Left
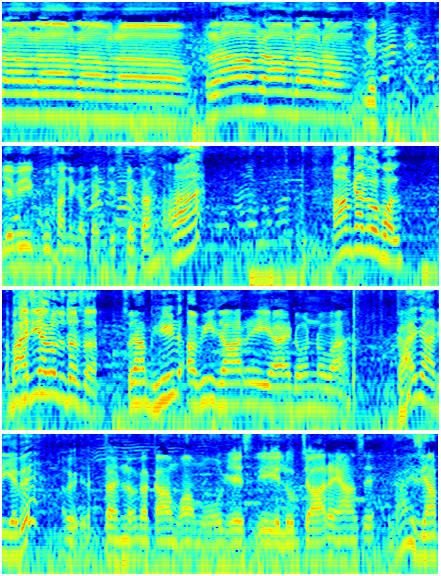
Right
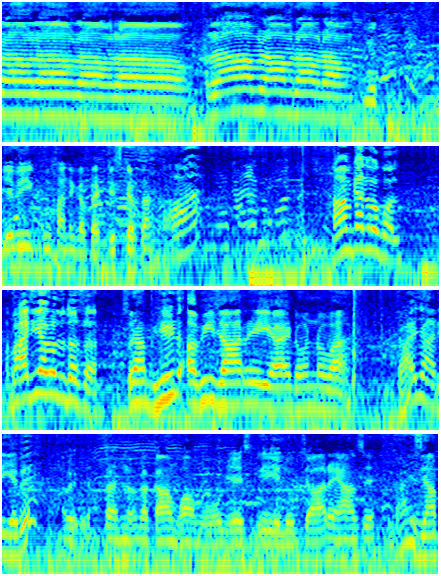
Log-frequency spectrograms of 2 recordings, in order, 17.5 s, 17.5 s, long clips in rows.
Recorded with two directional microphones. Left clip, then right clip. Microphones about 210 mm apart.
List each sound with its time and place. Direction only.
0.0 s a sound: centre (ahead or behind)
2.1 s music: 5° left (ahead or behind)
4.4 s a man's voice: centre (ahead or behind)
5.2 s speech: 20° right (ahead or behind)
6.0 s speech: 25° left (ahead or behind)
7.6 s a man's voice: centre (ahead or behind)
8.2 s a sound: 20° left (ahead or behind)
8.8 s a man's voice: centre (ahead or behind)
12.6 s a man's voice: 5° left (ahead or behind)
14.4 s a man's voice: centre (ahead or behind)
